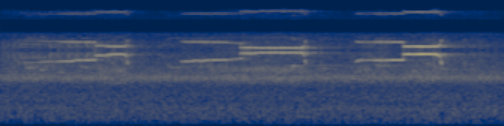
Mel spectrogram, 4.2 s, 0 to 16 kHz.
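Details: Eaglet of the Decorah bald eagles, sole nestling present when dad drops off a fish, 30 June 2017, mantling it and squeeing: three long, piercing whistled cries with a ringing overtone, each about half a second, evenly spaced.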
